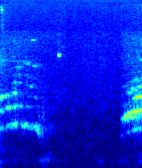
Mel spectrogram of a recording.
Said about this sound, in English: You got a bird in there or, or a cat? That's a cat.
